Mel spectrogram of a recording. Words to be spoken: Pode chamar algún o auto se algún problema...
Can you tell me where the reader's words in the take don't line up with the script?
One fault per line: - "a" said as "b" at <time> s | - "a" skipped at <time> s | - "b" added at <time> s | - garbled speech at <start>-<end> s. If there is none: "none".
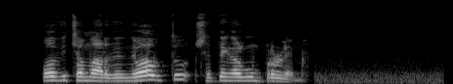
- "algún" said as "dende" at 1.1 s
- "ten" added at 2.2 s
